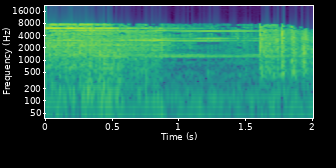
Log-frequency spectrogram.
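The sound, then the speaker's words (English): A telephone rings insistently, a bright, shrill, steady tone that breaks into rapid pulsing bursts near the end. “Phone's ringing.”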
